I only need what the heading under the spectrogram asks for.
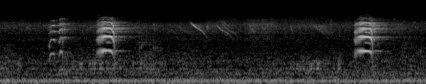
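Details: Wild, free-living Jandaya parakeets (Aratinga jandaya) give harsh, grating screeches, a weaker one then two loud ones a few seconds apart, with faint thin whistles from other birds between.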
